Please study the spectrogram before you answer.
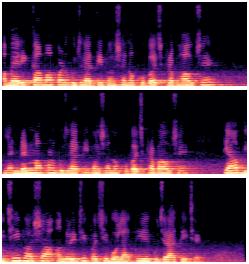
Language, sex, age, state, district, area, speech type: Gujarati, female, 30-45, Gujarat, Anand, urban, spontaneous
